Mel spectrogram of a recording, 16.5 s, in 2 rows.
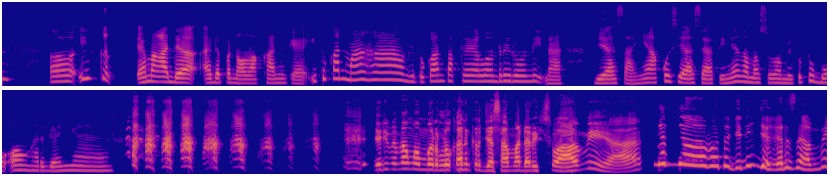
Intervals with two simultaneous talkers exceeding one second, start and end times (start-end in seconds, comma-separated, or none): none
